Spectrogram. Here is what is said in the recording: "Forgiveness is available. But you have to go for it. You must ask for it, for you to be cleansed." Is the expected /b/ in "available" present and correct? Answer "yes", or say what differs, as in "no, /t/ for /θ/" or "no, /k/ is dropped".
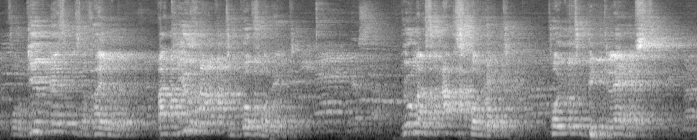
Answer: no, /b/ is dropped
